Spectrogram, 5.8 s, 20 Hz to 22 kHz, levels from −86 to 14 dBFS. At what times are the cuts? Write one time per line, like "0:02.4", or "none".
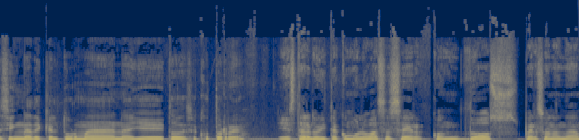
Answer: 0:01.6
0:03.1

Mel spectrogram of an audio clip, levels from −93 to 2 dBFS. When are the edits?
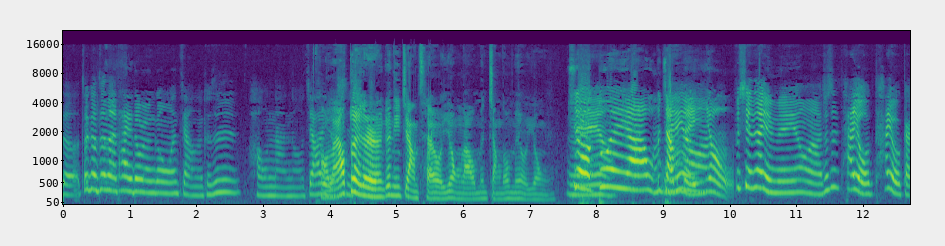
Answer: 0:10.1

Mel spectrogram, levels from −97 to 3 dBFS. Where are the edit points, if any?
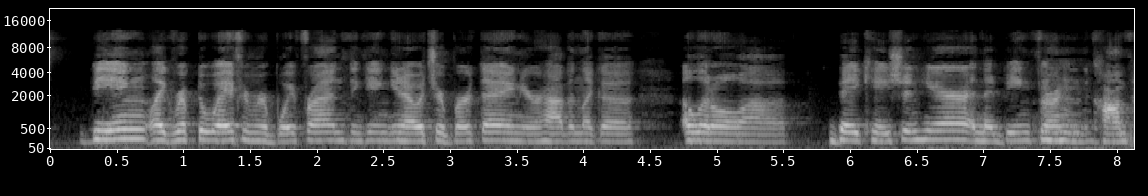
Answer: none

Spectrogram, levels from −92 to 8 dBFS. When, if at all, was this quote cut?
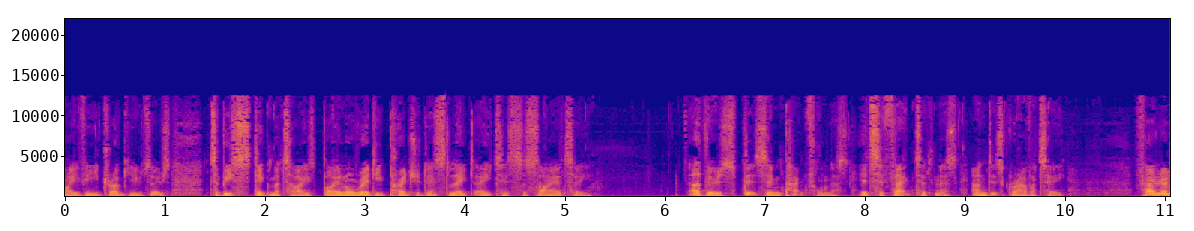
0:02.5
0:06.8
0:07.9
0:09.0

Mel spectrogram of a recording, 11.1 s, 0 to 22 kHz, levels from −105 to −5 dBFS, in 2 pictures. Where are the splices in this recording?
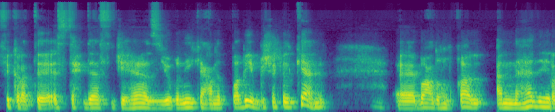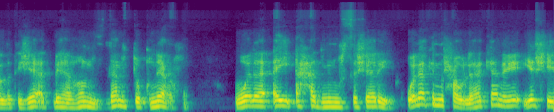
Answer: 0:05.5
0:10.0

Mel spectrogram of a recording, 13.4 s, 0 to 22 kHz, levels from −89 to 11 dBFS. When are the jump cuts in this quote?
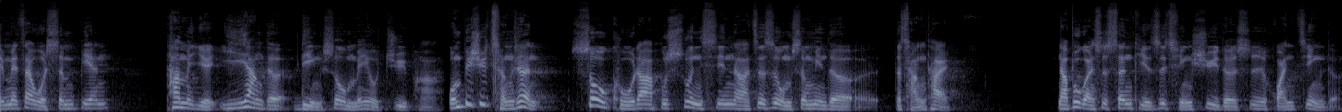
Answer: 0:04.4
0:06.5

